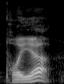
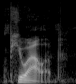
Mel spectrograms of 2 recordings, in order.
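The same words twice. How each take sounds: First: The name is read the way it looks spelled. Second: The name is said the local way. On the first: The speaker calls it wrong. "it's spelled exactly that way... And so I'm like, that's Puyallup" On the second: The speaker calls it right. "It's really Pu- Puyallup"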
